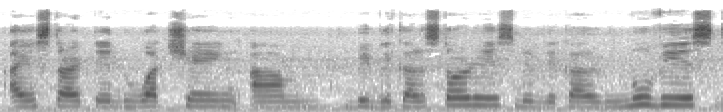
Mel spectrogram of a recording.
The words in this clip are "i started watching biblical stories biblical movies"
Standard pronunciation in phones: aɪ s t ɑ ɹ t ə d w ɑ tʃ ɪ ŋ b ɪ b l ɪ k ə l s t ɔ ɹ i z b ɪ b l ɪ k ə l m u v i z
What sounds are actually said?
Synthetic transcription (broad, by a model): aɪ s t ɑ ɹ t ə d w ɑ tʃ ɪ ŋ b ɪ b l ɪ k ə l s t ɔ ɹ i s b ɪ b l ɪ k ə l m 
